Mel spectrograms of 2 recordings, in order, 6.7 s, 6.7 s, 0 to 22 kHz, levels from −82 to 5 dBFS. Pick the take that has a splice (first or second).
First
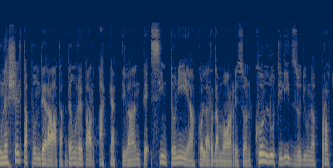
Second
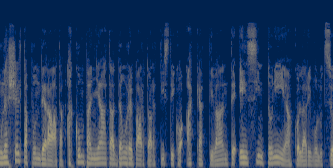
first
